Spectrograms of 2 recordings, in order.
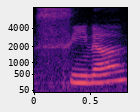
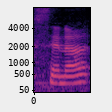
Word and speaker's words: Cinna: I remember, I always said Cena instead of Cinna, and I said Cato,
